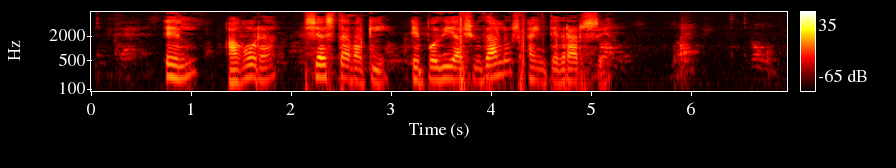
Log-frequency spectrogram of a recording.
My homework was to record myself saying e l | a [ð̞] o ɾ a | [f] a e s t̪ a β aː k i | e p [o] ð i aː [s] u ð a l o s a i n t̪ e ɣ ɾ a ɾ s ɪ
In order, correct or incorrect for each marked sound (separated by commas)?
incorrect, incorrect, correct, incorrect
